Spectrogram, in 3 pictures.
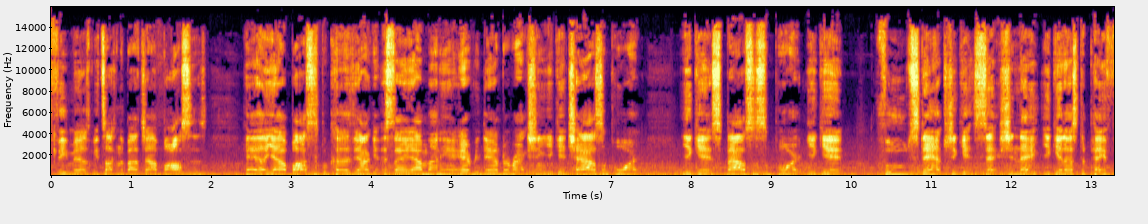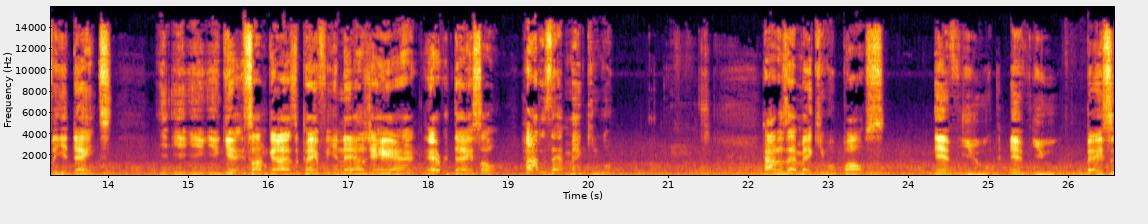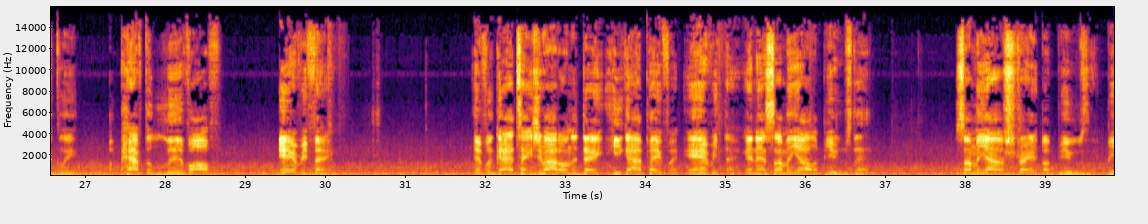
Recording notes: Driving while Thinking. While I was driving home.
